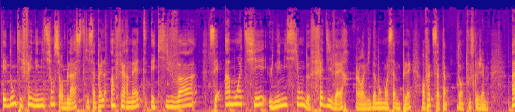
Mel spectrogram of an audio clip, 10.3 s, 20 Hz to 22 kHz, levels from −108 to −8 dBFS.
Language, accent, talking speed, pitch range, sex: French, French, 220 wpm, 115-155 Hz, male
